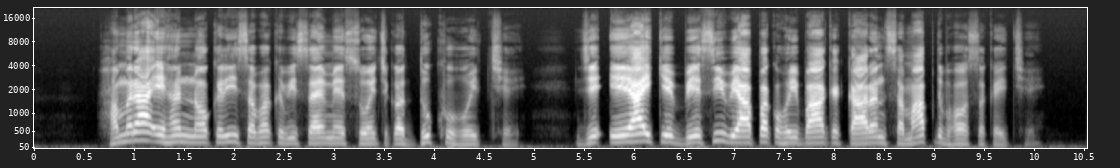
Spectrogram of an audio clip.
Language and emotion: Maithili, sad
